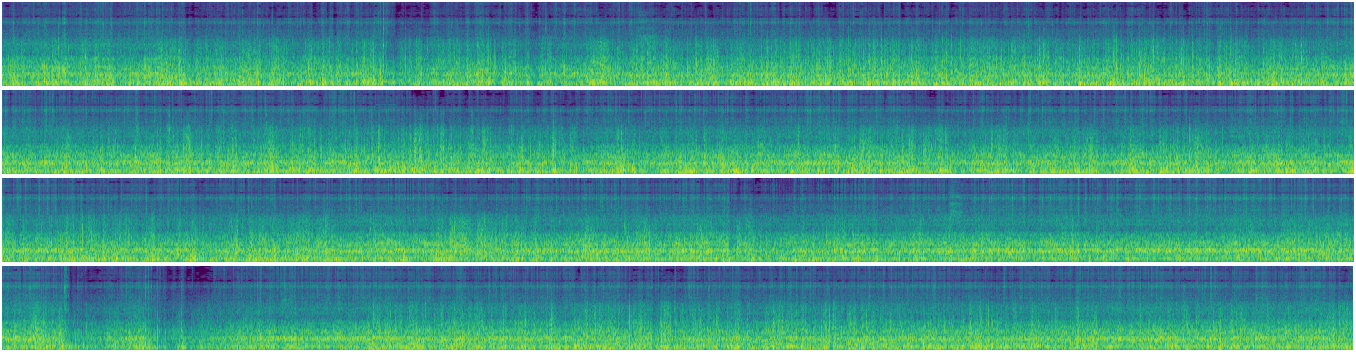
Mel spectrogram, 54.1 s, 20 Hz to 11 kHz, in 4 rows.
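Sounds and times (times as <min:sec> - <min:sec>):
road noise: 0:00.0 - 0:54.0
rushing wind: 0:00.0 - 0:54.0.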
